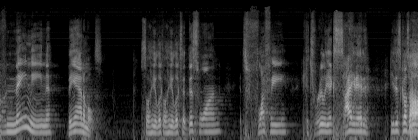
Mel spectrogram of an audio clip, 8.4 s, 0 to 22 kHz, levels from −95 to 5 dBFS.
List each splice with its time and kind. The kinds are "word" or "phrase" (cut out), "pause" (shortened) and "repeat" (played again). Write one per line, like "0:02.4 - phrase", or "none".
0:03.2 - repeat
